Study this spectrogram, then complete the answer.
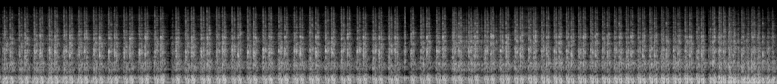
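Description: A loud truck engine rumbles and chugs rapidly.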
